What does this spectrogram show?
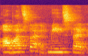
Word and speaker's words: Obatzda: So in German, it's called Obatzda. Obatzda. It's Bavarian, and Batz basically means mud or something that's kind of like caked together, and this is essentially the recipe.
